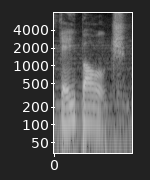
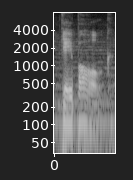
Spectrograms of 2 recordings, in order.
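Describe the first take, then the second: First: The name ends with a soft j sound. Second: The name ends with a hard g sound. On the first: The speaker calls it wrong. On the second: The speaker calls it right.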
